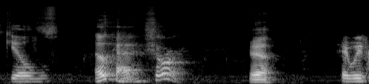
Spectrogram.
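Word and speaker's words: Kilz: And it's spelled K-I-L-Z, I believe it is, Kills.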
